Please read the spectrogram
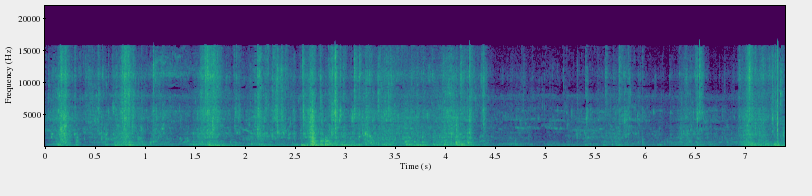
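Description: Water splashing and lapping around a fishing kayak, with irregular sharp splashes and knocks.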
